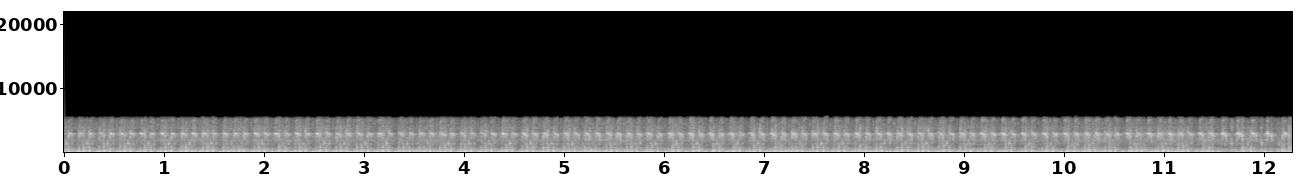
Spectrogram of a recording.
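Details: Harley FXDX V-twin, cold start then half-mile ride: lumpy idle with loud mechanical clatter on every beat, steady at idle; loud engine noise, cause unclear.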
